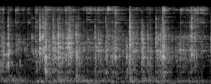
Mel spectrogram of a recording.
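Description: A bunch of keys jangling and clicking in quick metallic taps as a key works the reset lock of a fire alarm pull station.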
